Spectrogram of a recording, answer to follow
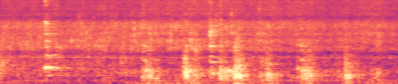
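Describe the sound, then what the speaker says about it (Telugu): Dried prawns frying with chopped onion and green chilli in a pan, a steady close sizzle broken by repeated scraping stirs, with no talking. "ఎండు రొయ్యలు కొంచెం ఫ్రై అయిన తర్వాత కట్ చేసి పెట్టుకున్న ఆనియన్ పచ్చిమిర్చి అయితే వేసుకోవాలి."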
